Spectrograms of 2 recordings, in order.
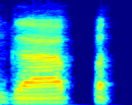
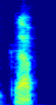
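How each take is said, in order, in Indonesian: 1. Setiap huruf dibunyikan, jadi ada dua suku kata. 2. Huruf terakhir tidak dibunyikan, jadi hanya ada satu suku kata. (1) "kalau dibaca semua kan jadinya gapet" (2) "dibacanya hanya gap saja"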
